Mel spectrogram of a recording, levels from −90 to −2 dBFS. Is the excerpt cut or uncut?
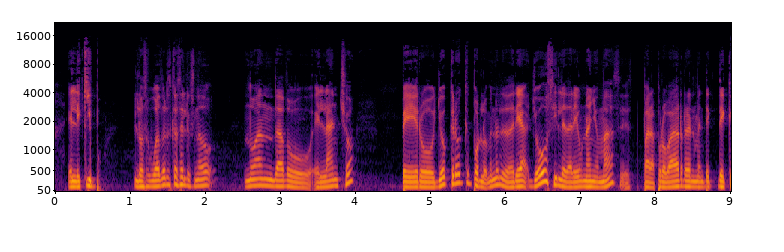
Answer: uncut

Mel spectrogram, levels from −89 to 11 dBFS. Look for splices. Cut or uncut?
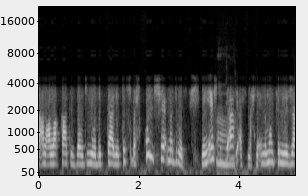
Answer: cut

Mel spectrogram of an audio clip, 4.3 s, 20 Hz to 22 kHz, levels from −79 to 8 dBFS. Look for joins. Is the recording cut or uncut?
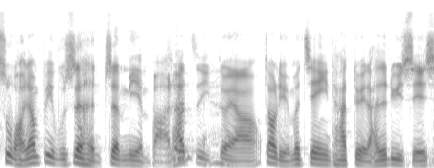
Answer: cut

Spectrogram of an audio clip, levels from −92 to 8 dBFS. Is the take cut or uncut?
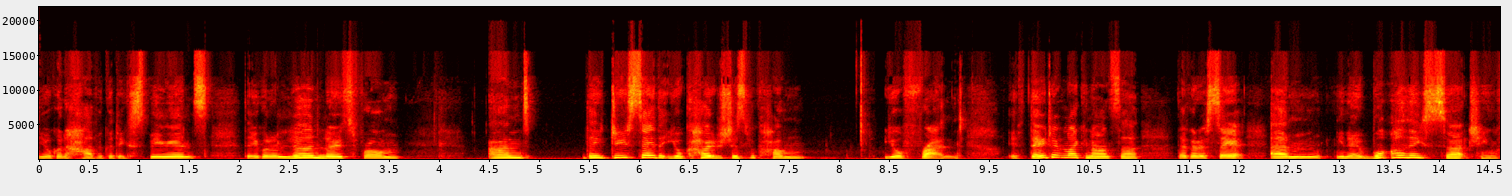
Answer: cut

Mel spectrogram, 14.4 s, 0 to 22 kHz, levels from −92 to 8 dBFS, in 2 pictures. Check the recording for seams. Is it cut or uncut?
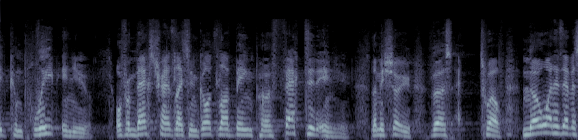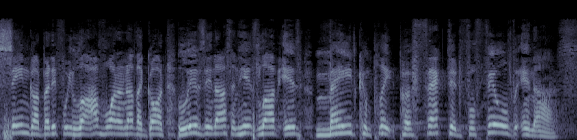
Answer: uncut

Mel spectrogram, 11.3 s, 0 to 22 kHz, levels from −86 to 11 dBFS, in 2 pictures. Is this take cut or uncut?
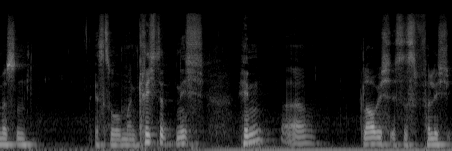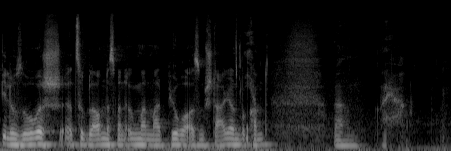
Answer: cut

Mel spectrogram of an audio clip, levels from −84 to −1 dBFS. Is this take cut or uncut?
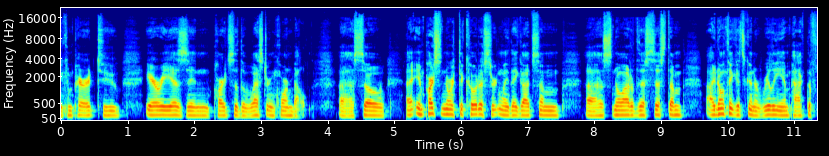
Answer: uncut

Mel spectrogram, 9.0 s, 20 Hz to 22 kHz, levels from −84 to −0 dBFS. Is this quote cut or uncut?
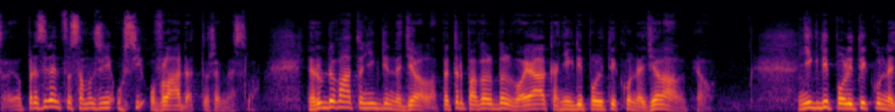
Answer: cut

